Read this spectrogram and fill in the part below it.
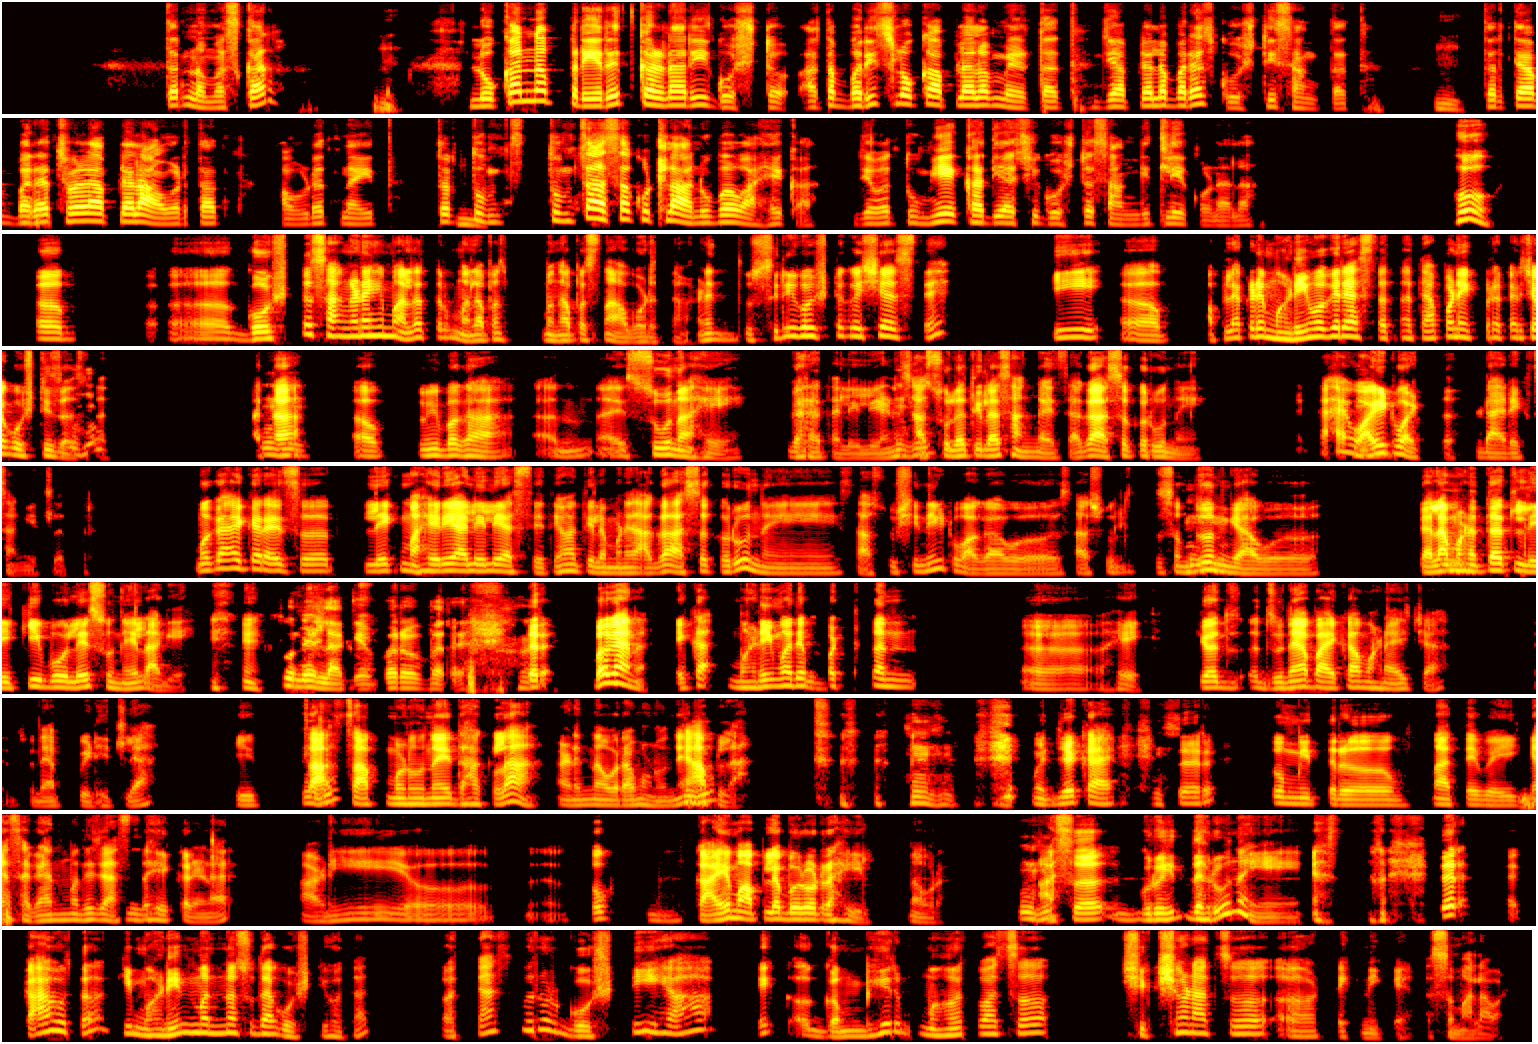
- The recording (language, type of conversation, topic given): Marathi, podcast, लोकांना प्रेरणा देणारी कथा तुम्ही कशी सांगता?
- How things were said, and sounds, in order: other background noise; horn; laughing while speaking: "हां"; chuckle; chuckle; tapping; chuckle; in English: "टेक्निक"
